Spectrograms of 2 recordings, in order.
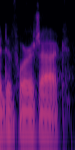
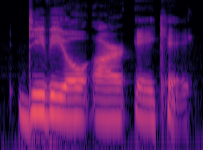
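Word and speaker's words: Dvořák: Because the R is Oh, I actually have pronounced more of like a zh.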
